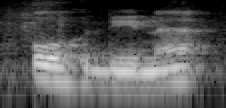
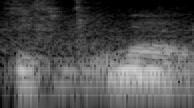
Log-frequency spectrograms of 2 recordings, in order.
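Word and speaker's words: اهدنا: Ini karena kitanya sudah hafal saja, jadi kita tahu cara membacanya bukan uhdina, bukan ahdina. Ihdina. Ihdina.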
